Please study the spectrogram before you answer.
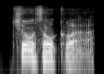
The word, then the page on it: chautauqua: British English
